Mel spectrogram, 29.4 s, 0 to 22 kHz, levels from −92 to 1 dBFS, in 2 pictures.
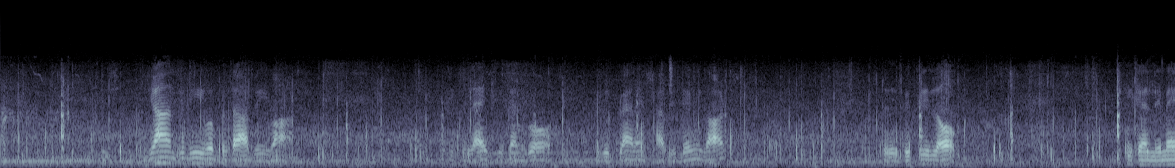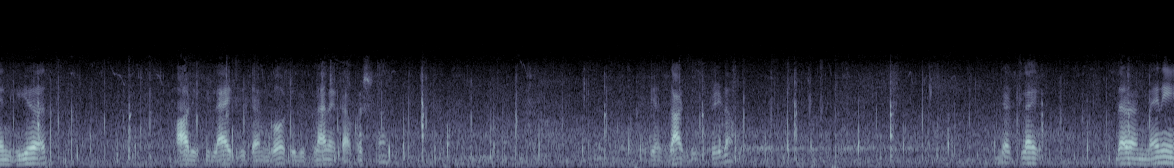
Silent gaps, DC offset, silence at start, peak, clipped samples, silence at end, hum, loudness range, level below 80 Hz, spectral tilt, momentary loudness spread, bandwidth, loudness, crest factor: none; under 0.1%; 0 s; -10 dBFS; under 0.1%; 0 s; none; 8 LU; -58 dBFS; -8.5 dB/octave; 16 LU; 7.6 kHz; -33 LUFS; 24 dB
